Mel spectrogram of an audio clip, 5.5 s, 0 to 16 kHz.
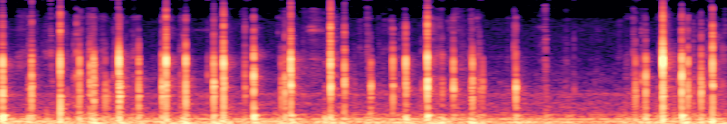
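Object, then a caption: Mechanical keyboard with plastic keycaps. Fingertips of both hands type continuously on a D84 mechanical keyboard with cream and red plastic keycaps, tactile brown switches and a foam-dampened case. About two dozen short, bright, dry clacks follow in an uneven rhythm with almost no ring, over a faint low rumble.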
